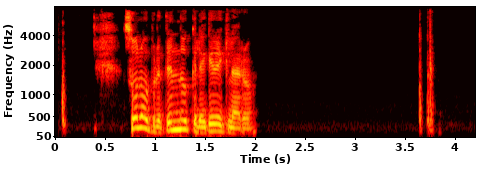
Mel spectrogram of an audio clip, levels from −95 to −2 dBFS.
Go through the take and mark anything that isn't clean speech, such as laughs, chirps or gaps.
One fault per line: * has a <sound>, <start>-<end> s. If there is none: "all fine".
all fine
